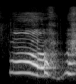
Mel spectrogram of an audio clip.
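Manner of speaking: high catching laugh; a laugh breaking into tears; teary laugh. Real, not acted. Choked-up laugh while signing off.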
